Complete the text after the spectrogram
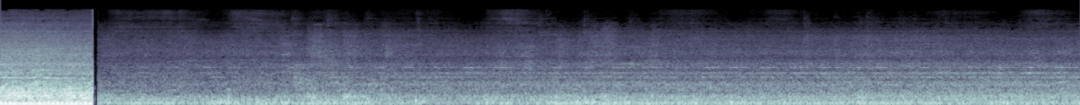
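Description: A diesel locomotive hums steadily in the distance as it approaches slowly.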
